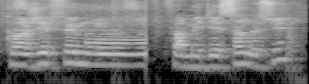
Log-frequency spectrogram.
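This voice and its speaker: A man narrating his craft vlog in a casual, slangy way, easily excited about his new gear. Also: sits high, moderate pace. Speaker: vlogger.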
